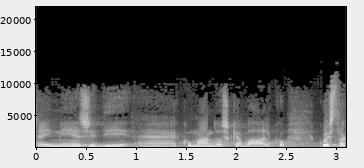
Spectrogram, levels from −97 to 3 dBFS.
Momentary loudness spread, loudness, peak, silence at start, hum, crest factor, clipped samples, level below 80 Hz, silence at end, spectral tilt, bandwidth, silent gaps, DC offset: 7 LU; -16 LUFS; 0 dBFS; 0 s; none; 14 dB; under 0.1%; -42 dBFS; 0 s; -5 dB/octave; 11.5 kHz; none; 2%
